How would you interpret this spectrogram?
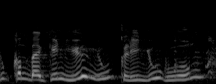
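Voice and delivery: strict-sounding, put-on Indian accent. Telling a story, the speaker quotes a strict dad ordering his son: Indian accent. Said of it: "his dad spoke kind of the Indian dialect".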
